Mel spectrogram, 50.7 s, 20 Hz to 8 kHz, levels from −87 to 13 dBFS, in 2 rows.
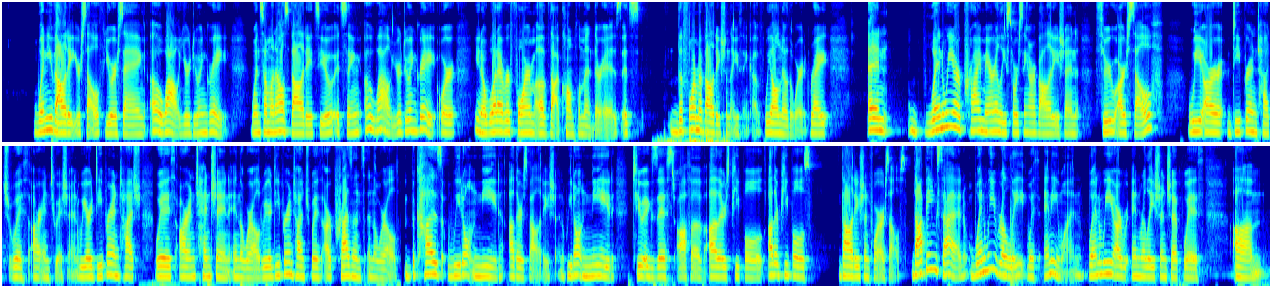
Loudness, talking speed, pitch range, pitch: -22 LUFS, 145 wpm, 155-185 Hz, 165 Hz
